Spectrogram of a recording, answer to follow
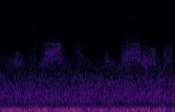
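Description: Ducks quacking faintly, a run of short calls every half second or so, over a low steady rumble.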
